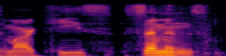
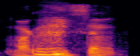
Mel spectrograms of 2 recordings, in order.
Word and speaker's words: Marquis Simmons: My name is Marquis Simmons. Marquis Simmons.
